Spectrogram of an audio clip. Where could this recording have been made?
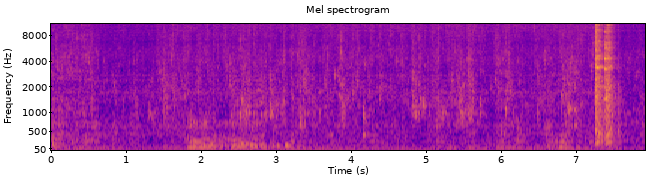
in a kitchen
